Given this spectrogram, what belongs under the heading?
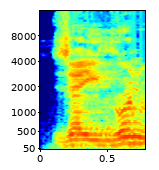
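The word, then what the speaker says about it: زَيْغٌ: Zaighun bertemu fa. Ini tanwinnya bertemu fa baca dengan samar.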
